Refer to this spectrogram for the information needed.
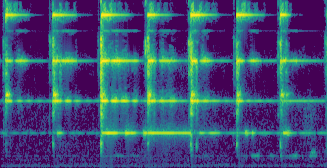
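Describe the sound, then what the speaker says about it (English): A small bell is struck about eight times at an uneven pace, each strike giving a bright metallic ring that decays quickly, faint and close in a quiet room. "So when I ring the bell"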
